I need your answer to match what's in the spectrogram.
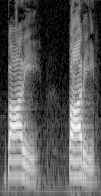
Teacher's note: the D is like a flap D. So, it sounds more like a R sound. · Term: flat D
